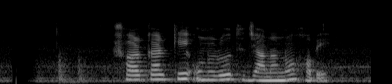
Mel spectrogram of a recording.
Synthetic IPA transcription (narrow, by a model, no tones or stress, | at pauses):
ʃɔɾkaɾkeʔonuɾod̪ʱd͡ʑananoɦɔbe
